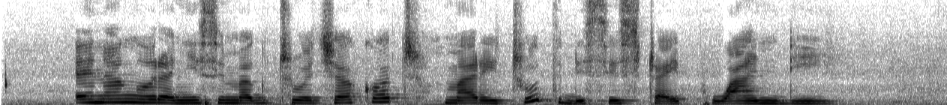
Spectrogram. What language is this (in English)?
Luo (Kenya and Tanzania)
